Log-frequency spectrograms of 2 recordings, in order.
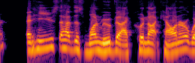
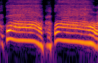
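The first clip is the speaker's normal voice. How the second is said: high, airy mock yelps; open-mouthed high "ah" like a startled dog; imitated dog cry; 13 semitones higher than usual. Friend imitating the slammed dog, high cries.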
